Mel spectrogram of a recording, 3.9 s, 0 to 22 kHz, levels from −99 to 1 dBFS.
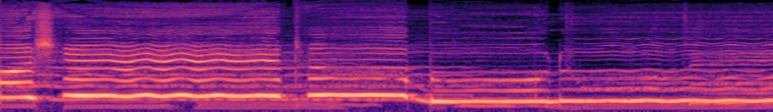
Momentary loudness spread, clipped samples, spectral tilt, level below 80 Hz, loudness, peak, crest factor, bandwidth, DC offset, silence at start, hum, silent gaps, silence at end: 7 LU; under 0.1%; -3 dB/octave; -72 dBFS; -17 LUFS; -4 dBFS; 12 dB; 18.5 kHz; under 0.1%; 0 s; none; none; 0 s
